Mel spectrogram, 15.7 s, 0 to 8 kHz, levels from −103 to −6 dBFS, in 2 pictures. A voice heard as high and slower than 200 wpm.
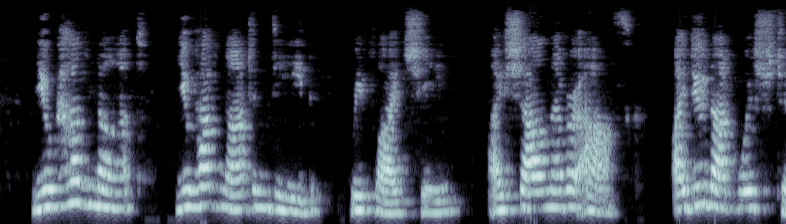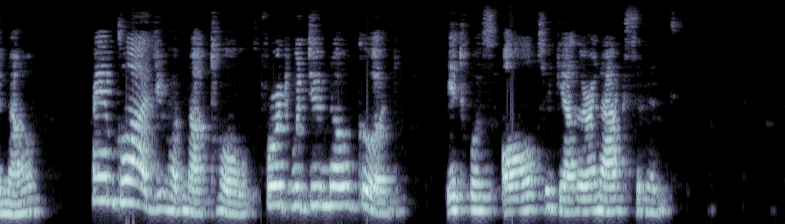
Yes: high, 195 Hz; average, 140 wpm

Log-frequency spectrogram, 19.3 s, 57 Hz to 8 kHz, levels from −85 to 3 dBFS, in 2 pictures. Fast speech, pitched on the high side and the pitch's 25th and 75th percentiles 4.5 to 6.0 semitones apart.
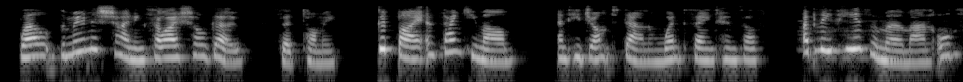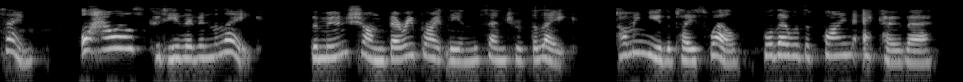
Yes: fast, 210 wpm; high, 240 Hz; average, 5.1 semitones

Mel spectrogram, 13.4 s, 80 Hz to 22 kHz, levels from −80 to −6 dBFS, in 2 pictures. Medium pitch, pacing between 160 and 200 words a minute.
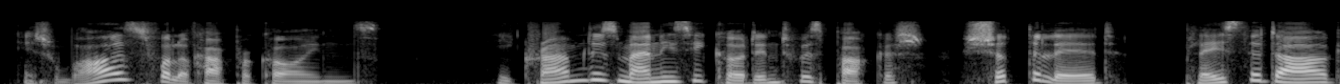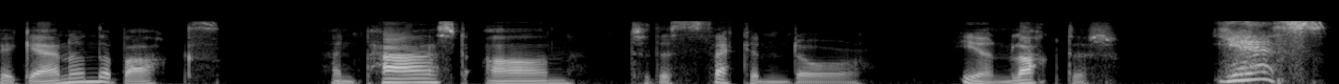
Yes: medium, 150 Hz; average, 165 wpm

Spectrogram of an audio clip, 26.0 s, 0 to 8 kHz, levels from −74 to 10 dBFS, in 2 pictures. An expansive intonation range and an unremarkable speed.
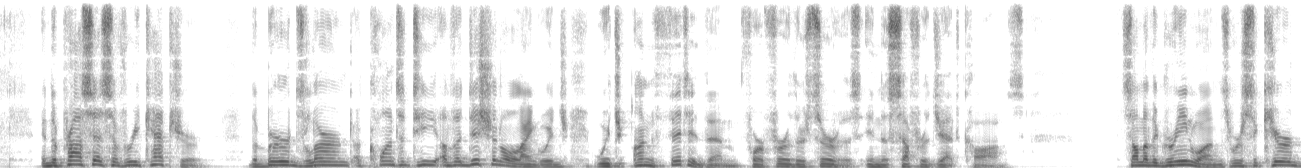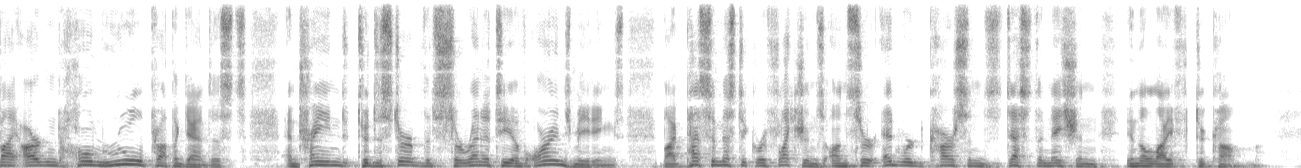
No: wide, 6.7 semitones; slow, 130 wpm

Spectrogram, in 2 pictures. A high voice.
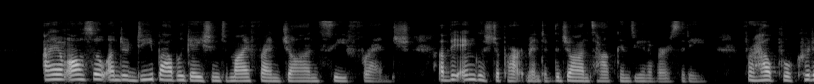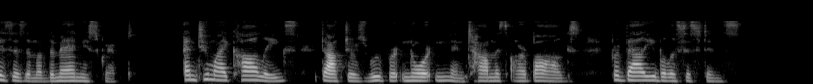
No: medium, 170 Hz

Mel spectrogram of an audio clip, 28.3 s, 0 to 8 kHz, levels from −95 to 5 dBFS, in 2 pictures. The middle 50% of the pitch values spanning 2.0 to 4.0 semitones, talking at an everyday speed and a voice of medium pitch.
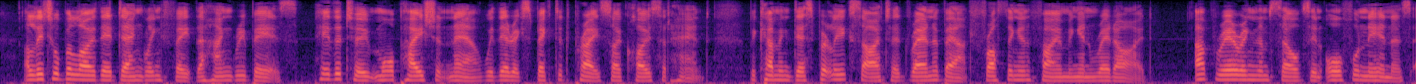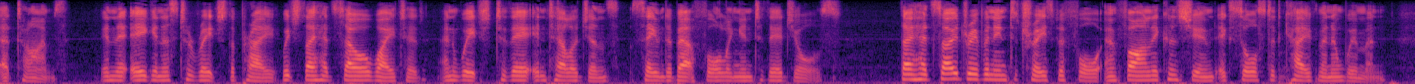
Yes: average, 2.7 semitones; average, 165 wpm; medium, 150 Hz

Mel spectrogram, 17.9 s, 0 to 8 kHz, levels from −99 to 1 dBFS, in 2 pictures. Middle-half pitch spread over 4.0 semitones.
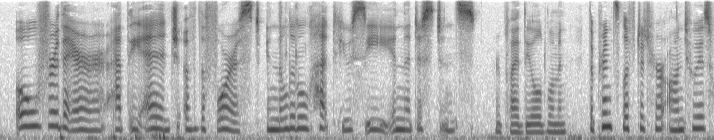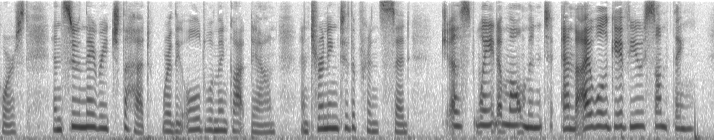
Yes: average, 4.7 semitones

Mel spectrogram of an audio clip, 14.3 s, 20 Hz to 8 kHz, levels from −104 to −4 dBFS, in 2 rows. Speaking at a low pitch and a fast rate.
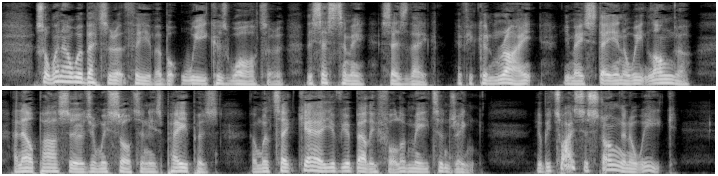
Yes: low, 110 Hz; fast, 240 wpm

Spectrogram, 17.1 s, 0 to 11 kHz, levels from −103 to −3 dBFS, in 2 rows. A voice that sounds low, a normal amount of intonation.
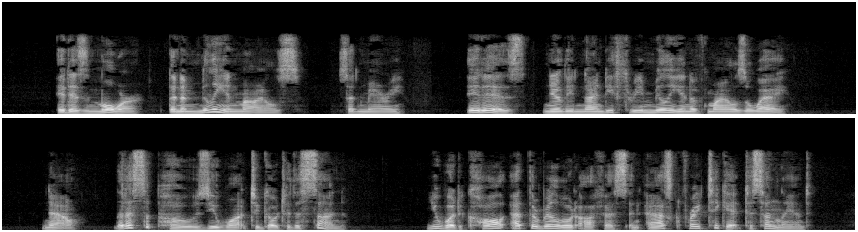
Yes: low, 130 Hz; average, 5.0 semitones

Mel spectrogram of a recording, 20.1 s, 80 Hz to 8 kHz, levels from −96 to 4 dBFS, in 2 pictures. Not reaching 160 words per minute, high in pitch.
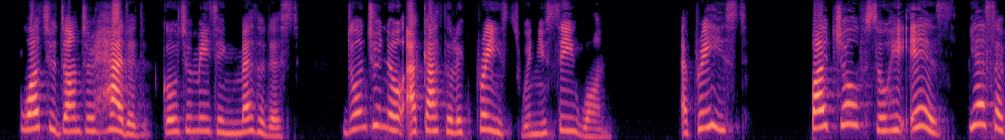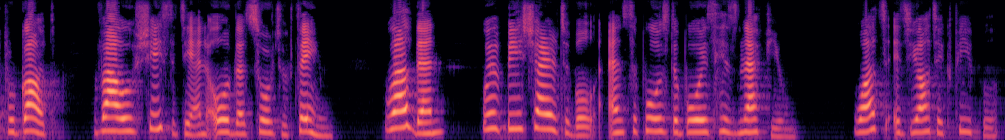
Yes: average, 150 wpm; very high, 265 Hz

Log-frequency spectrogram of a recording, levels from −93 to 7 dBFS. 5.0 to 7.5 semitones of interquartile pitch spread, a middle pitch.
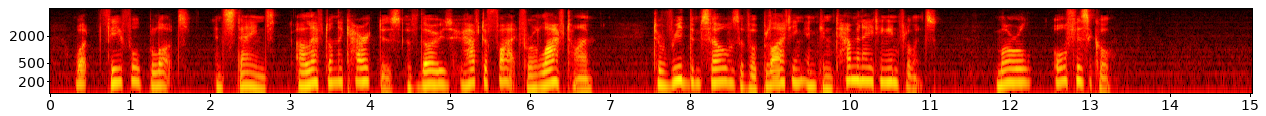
Yes: wide, 5.4 semitones; medium, 175 Hz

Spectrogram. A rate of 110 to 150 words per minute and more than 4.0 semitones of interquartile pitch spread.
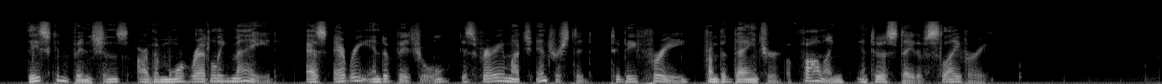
Yes: average, 140 wpm; average, 4.5 semitones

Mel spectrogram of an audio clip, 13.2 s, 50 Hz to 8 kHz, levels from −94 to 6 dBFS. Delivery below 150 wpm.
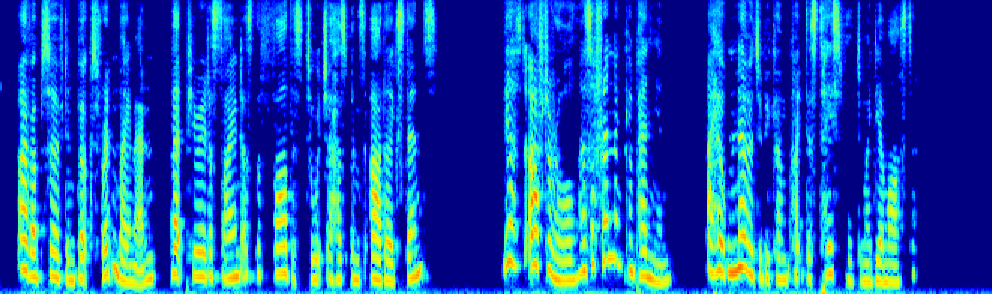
No: average, 175 wpm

